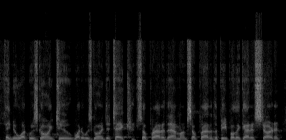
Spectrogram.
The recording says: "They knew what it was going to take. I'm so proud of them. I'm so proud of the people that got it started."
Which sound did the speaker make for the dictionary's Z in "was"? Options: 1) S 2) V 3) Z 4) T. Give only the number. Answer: 3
